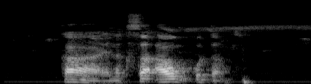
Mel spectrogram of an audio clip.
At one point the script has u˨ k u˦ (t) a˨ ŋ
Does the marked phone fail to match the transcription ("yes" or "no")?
no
